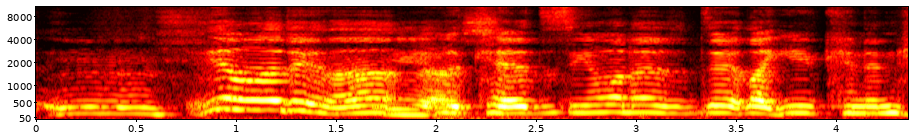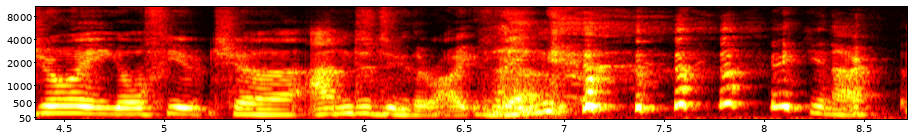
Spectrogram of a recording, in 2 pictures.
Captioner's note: discomfort noises; laughs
